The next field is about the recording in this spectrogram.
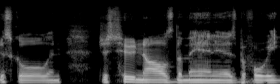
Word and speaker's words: Knollys: So it's Knowles, not Knollys.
